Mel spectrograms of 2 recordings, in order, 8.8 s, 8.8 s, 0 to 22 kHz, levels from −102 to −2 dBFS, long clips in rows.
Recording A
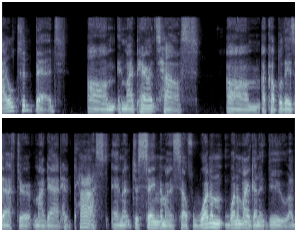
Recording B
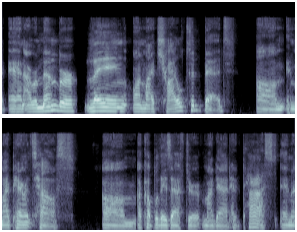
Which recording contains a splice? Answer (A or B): B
